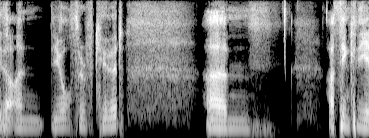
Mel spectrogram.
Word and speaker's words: Kured: the first ever QD we're pronouncing this correctly uh yeah that'll be cured QD perfect developed a meeting welcome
